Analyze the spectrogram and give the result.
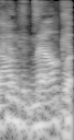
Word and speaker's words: malcontents: What is not is your interaction with almost uncontrollable reaction to the idiocy, that you engage in the trolls, misfits, and malencons. Am I saying that right? – Malcontents.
